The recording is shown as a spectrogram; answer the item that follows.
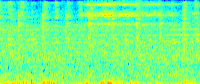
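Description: Plastic toy train track sections being handled and pressed together on a hard floor: a string of irregular clicks and knocks, with a brief high squeak about two seconds in.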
